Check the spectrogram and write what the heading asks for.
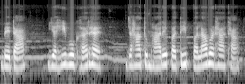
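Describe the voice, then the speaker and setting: A woman voicing a gentle, loving elderly village mother who speaks humbly and tenderly. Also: a little high, steady tone, takes it slowly, highs cut off, soft background music.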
